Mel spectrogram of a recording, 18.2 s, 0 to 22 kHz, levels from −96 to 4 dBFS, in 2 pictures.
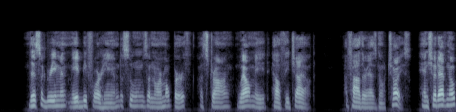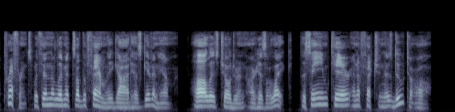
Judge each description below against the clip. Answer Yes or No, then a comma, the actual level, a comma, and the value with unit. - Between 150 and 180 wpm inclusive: Yes, average, 160 wpm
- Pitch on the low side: No, medium, 145 Hz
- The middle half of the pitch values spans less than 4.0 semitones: No, average, 5.2 semitones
